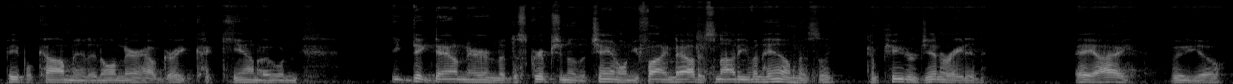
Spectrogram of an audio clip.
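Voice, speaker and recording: Brief: middle-aged man, low-pitched, casual wry self-mocking vlog talk, cold dim workspace. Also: measured pace, slight background noise. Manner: rambling, wry and self-deprecating. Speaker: channel owner. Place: cold, dim work building with fluorescent lights.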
